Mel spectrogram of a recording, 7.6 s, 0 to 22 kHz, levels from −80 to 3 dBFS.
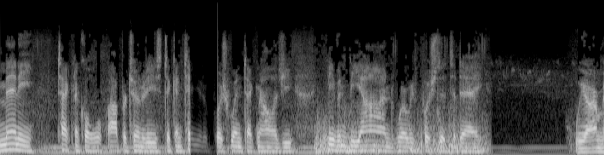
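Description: At 2.37 s the sound drops out abruptly and returns at 2.72 s, a gap of about 0.35 s. This is an audio dropout to a faint residue: the signal was likely lost upstream while the rest of the chain stayed live, so a faint leak, roughly 25 dB below normal level, remains. The waveform collapses to a thin band with sharp edges, and the spectrogram shows a dim vertical strip between sudden cut-off and resumption.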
